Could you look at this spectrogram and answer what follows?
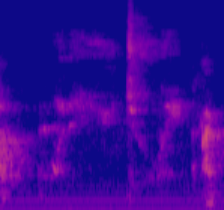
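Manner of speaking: mock alarmed, mortified, hushed whisper. Recounting the moment mum grabbed the phone away; retelling mortified self. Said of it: "Like I was mortified".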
